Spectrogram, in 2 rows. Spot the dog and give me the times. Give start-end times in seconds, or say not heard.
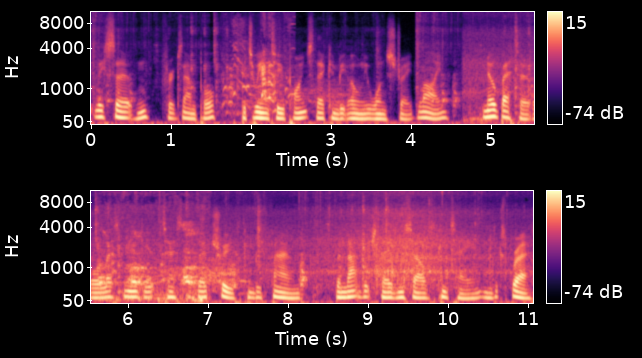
1.6-2.5, 5.6-7.0.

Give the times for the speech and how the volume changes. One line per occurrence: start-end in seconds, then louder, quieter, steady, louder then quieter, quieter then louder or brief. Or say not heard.
0.0-11.0 steady.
